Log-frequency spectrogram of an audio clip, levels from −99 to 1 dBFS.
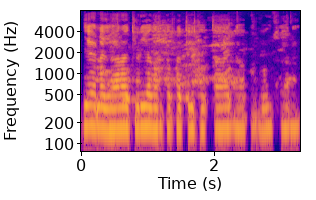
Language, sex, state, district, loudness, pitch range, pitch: Hindi, male, Uttar Pradesh, Hamirpur, -22 LUFS, 165-170 Hz, 165 Hz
